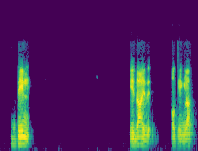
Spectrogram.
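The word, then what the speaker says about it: दिन: தி, இது 2 சொல்லி நா, தின். இதுதான் இது. ஓகேங்களா? ப்ரொனவுன்ஸ் பண்ண வேண்டியது 2 லெட்டர் வந்தா 2வது லெட்டர் புள்ளி வச்ச மாதிரி படிக்கணும். அதனால தின்.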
